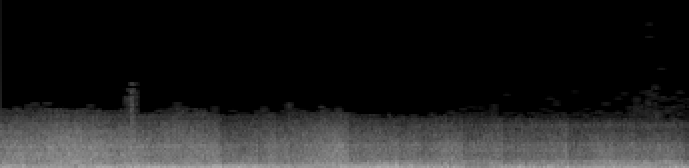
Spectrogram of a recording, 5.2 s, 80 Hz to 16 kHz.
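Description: Boeing 777 jet engines running loud during the landing rollout just after touchdown: a steady rushing noise with a deep rumble underneath.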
